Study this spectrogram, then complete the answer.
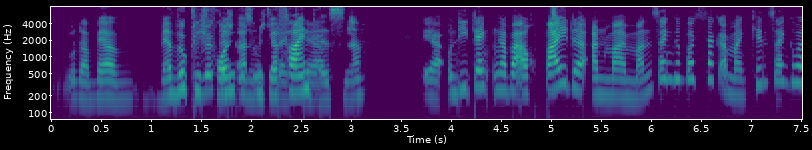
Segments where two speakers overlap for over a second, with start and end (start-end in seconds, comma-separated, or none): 1.4-2.7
